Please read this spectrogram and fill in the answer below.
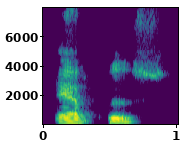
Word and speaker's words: Aphthous: Aphthous.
